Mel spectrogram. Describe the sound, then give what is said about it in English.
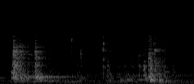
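A door lock being worked: a pair of quick mechanical clunks, a lighter click, then a final firm clack as the bolt seats, with no one speaking. “I guess it'd be a good idea if I locked the door again, huh?”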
